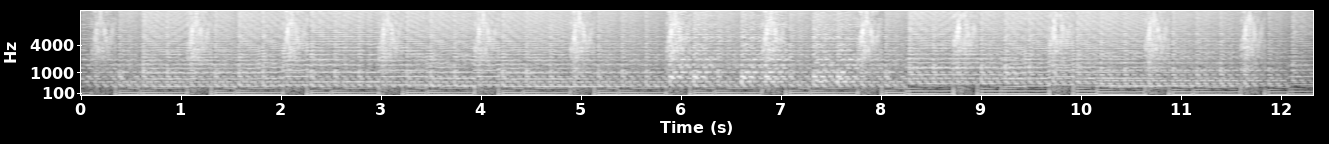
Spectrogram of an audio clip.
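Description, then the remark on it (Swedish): Upbeat chiptune title music from a Commodore home computer game, loud and busy, with a steady pulsing bass and rapid bright arpeggiated melody lines repeating in a driving loop, no voices. “Men titellåten, eh, som på Commodore låter så här.”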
